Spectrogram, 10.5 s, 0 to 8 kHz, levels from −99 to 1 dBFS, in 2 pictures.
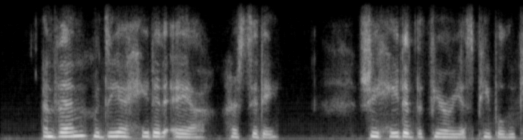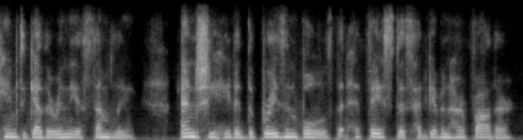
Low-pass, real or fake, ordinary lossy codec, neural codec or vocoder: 7.2 kHz; real; Opus, 32 kbps; none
